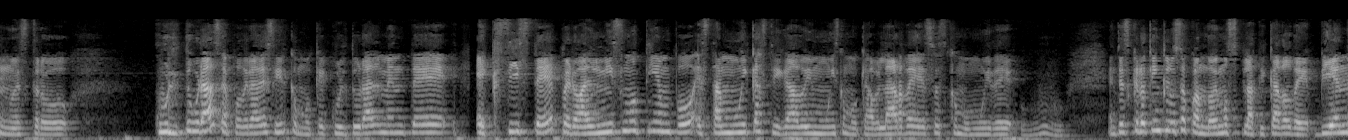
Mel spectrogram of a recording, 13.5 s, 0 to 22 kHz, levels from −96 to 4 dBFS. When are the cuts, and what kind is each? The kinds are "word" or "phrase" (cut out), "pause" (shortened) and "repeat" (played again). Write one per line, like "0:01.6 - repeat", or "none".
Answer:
0:01.5 - pause
0:04.7 - pause
0:08.4 - phrase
